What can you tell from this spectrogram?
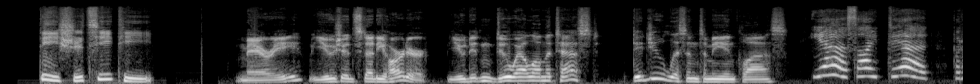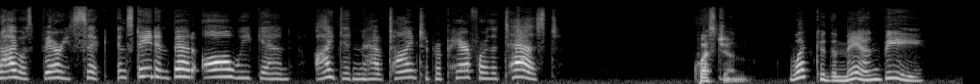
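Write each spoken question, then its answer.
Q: What could the man be?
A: A teacher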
